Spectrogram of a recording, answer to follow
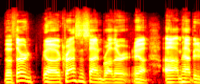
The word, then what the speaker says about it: Krassenstein: He's a Klippenstein, they're Krassenstein, and the device I use to remember the difference is the first syllable of their last name is Crass, which means thoughtless and ignorant, and the first syllable of Ken's last name is Clip, which is the part of a firearm you put the bullets in.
